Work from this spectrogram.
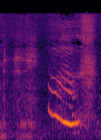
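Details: Sixteen-year-old female miniature dachshund vocalizing about wanting more belly rubs: one short, tonal whine that slides downward and holds briefly. A woman talks playfully to the dog just before and just after.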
